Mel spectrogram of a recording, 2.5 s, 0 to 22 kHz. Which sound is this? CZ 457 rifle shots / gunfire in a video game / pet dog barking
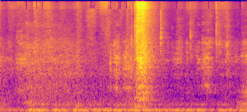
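pet dog barking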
